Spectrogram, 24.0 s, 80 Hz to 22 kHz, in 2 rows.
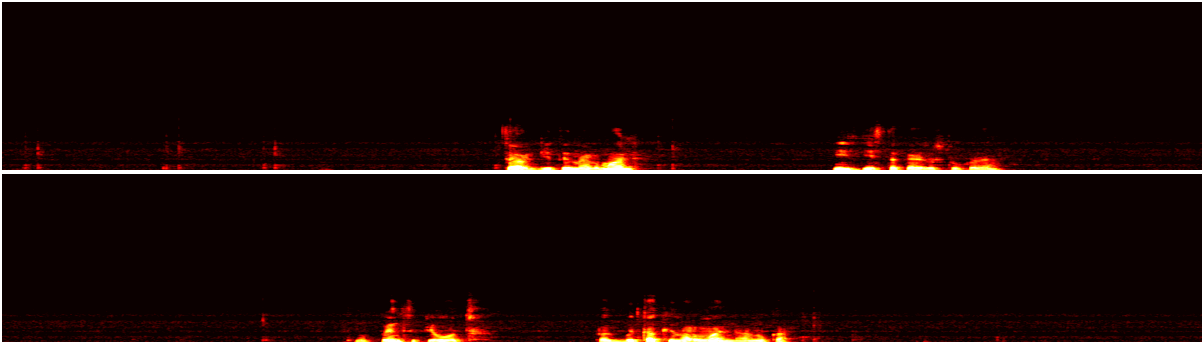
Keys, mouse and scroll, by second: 1.6-2.9 drag, 4.9-6.8 drag, 9.5-14.6 drag, 15.5-18.4 middle drag, 20.0 click, 22.0-24.0 drag.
